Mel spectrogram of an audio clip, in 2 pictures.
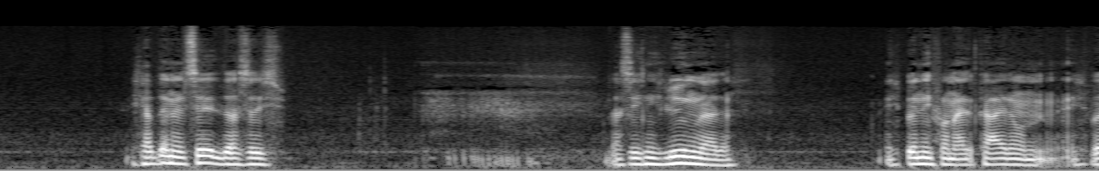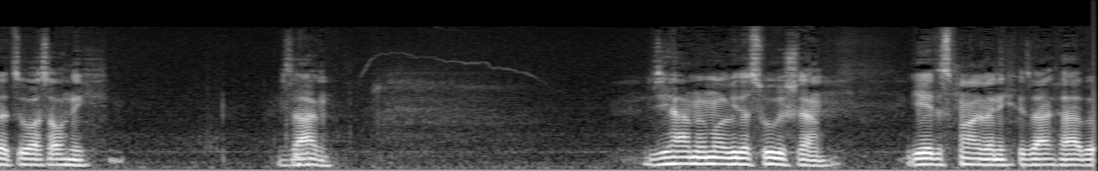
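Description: A man speaks calmly in low, halting bursts, heard close through a microphone.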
